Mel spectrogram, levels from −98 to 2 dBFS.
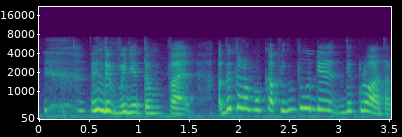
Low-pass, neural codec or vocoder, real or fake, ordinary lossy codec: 7.2 kHz; none; real; none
